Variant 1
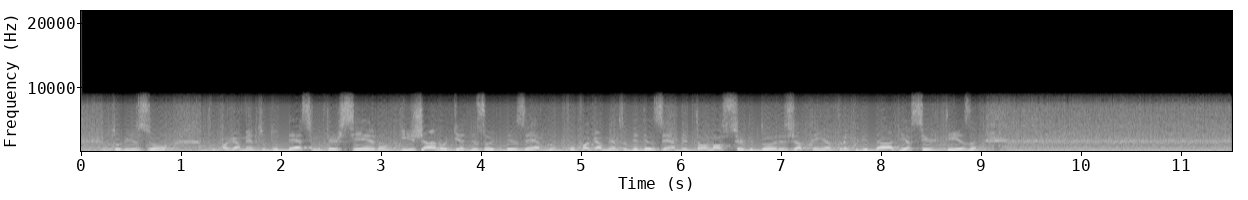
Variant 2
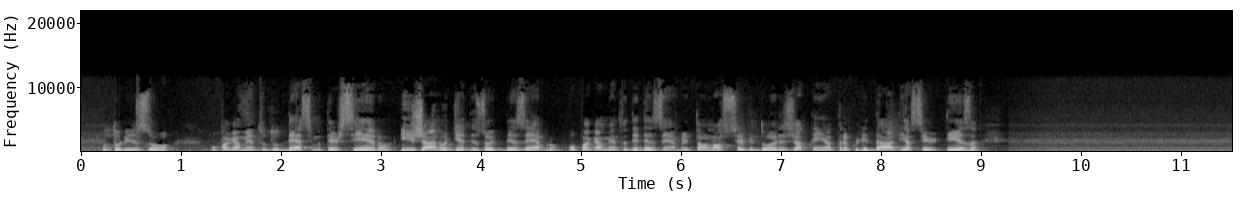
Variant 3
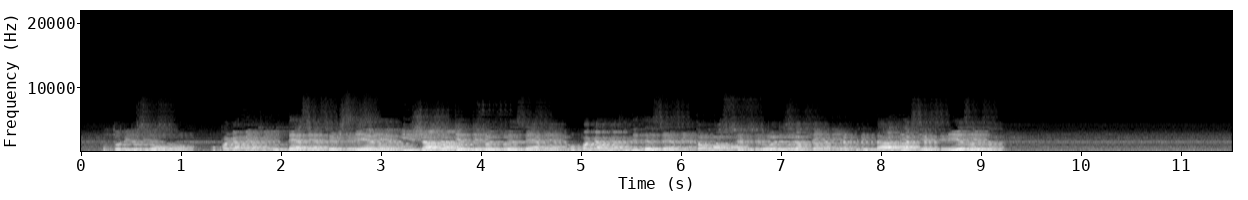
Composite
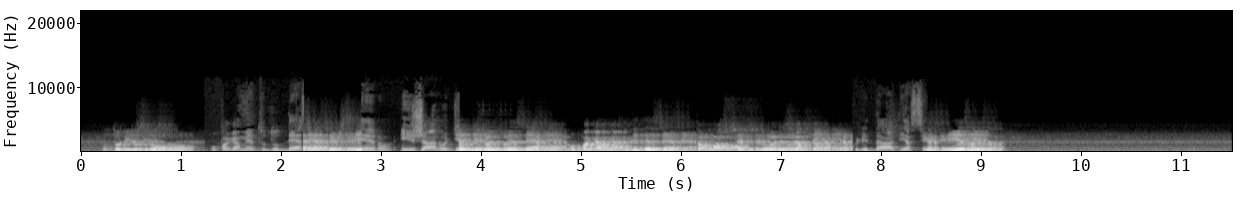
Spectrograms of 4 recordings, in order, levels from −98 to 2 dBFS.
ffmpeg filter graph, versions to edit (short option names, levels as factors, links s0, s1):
-filter_complex "[1:a]asplit=3[s0][s1][s2];[2:a]asplit=4[s3][s4][s5][s6];[s3]atrim=end=1.232[s7];[s0]atrim=start=1.228:end=2.222[s8];[s4]atrim=start=2.218:end=2.802[s9];[s1]atrim=start=2.798:end=3.782[s10];[s5]atrim=start=3.778:end=7.712[s11];[s2]atrim=start=7.708:end=8.462[s12];[s6]atrim=start=8.458[s13];[s7][s8]acrossfade=d=0.004:c1=hsin:c2=hsin[s14];[s14][s9]acrossfade=d=0.004:c1=hsin:c2=hsin[s15];[s15][s10]acrossfade=d=0.004:c1=hsin:c2=hsin[s16];[s16][s11]acrossfade=d=0.004:c1=hsin:c2=hsin[s17];[s17][s12]acrossfade=d=0.004:c1=hsin:c2=hsin[s18];[s18][s13]acrossfade=d=0.004:c1=hsin:c2=hsin"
